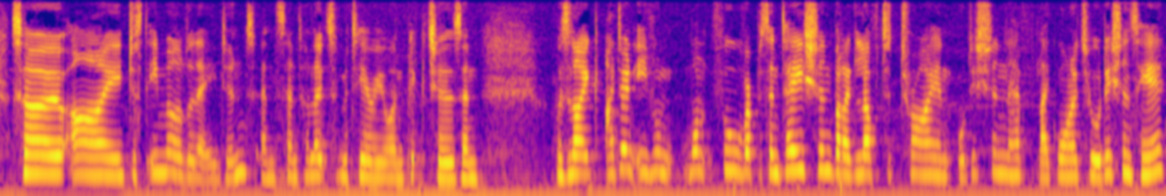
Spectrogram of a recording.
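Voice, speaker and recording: Against noticeable background noise, a woman speaks in a high voice with fairly even intonation. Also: moderate pace. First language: Dutch. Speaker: musical theatre actress. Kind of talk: casual chat.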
